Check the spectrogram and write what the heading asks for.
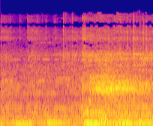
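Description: Slot machine game music from a Buffalo video slot's free-games selection screen: a low pulsing beat that swells louder about a second in.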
